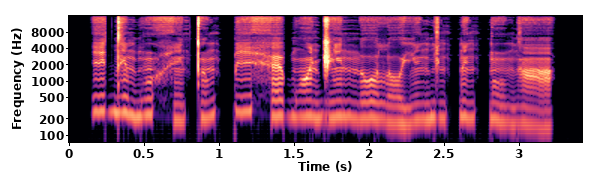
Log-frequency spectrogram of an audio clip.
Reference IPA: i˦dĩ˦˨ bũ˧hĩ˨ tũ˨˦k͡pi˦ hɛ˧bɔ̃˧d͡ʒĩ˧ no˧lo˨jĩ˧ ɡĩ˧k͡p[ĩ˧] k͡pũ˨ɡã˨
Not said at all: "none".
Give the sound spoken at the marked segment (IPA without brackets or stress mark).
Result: ĩ˧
